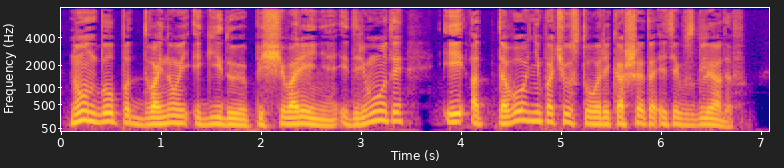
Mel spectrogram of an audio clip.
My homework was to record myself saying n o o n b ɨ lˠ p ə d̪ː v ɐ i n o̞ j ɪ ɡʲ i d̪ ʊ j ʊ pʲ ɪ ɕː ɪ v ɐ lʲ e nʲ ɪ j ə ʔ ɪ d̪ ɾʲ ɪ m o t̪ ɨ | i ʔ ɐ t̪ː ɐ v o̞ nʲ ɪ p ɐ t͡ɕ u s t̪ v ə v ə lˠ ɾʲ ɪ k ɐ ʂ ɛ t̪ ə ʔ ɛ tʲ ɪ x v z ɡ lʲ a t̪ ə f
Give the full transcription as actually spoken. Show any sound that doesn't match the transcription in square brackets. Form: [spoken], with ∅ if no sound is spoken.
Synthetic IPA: n o o n b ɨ lˠ p ə d̪ː v ɐ [j] n o̞ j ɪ ɡʲ i d̪ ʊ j ʊ pʲ ɪ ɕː ɪ v ɐ [ɾʲ] e nʲ ɪ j ə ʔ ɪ d̪ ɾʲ ɪ m o t̪ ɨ | i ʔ ɐ t̪ː ɐ v o̞ nʲ ɪ p ɐ t͡ɕ u s t̪ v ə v ə lˠ ɾʲ ɪ k ɐ ʂ ɛ t̪ ə ʔ ɛ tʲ ɪ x v z ɡ lʲ a [d̪] ə f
